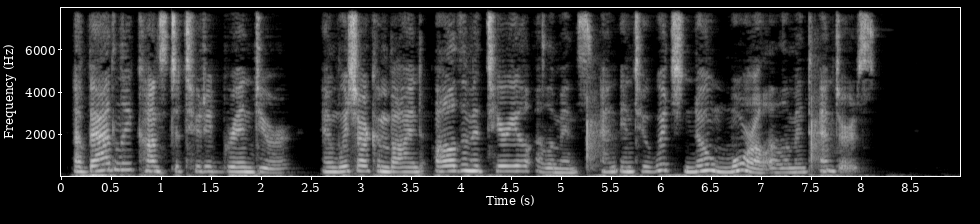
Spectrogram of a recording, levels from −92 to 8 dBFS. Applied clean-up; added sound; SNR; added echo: classical method WPE with log-MMSE.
